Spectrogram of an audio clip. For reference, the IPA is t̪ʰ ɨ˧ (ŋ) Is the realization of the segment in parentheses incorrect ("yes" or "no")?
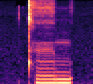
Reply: yes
